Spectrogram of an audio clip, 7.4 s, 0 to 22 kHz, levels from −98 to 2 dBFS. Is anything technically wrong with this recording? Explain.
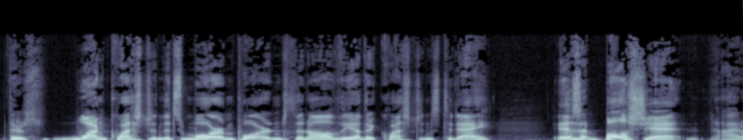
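Yes. Audio missing between chunks at 1.12, 3.60 and 6.08 s: the speech likely loses about 20 ms at each 2.5 s chunk boundary, so it skips abruptly with no gap.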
